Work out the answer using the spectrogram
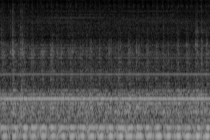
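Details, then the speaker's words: Small DIY CNC router, Arduino with CNC shield, Y axis stepper moving after changing speed parameter: loud buzzy droning tone pulsing two or three times a second; stepper motor resonance at this speed setting. "tô vendo a movimentação né e escutando esse ruído que tem"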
